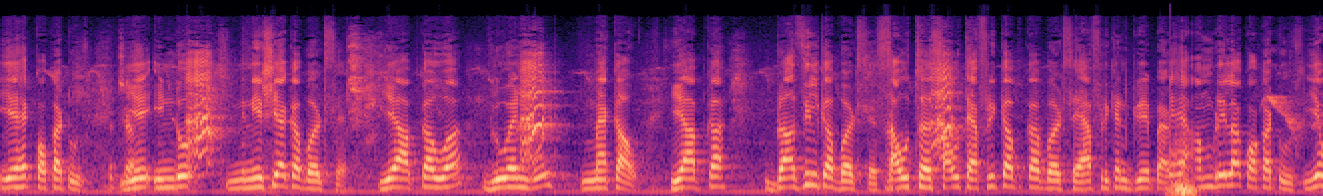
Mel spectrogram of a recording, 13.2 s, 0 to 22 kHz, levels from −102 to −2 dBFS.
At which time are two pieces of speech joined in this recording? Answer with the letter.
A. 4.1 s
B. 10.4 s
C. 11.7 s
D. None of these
C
